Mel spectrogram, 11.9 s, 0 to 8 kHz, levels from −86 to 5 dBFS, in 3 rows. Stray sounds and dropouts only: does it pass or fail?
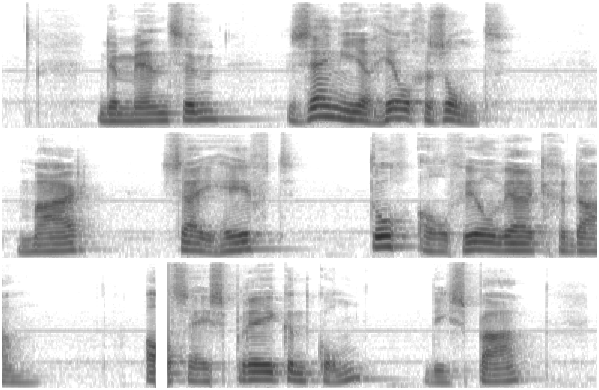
fail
